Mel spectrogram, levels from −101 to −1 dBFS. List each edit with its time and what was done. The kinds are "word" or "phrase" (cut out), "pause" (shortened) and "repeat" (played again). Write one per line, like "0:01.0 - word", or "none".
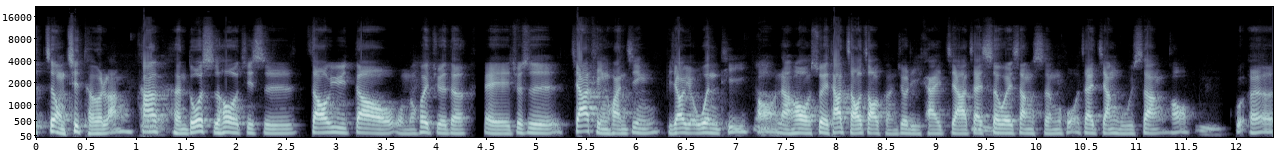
0:04.4 - pause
